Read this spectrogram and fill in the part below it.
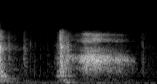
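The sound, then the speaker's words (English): The door of room 421 is pushed open, starting with a soft knock of the latch and then a drawn-out creak of the hinges that lasts under a second, with no voices. “His door's open, too.”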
